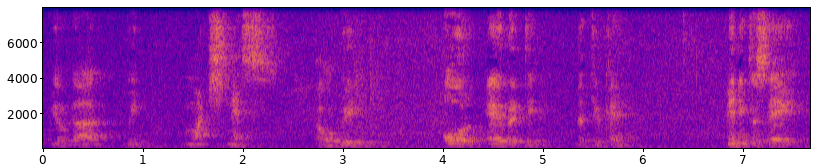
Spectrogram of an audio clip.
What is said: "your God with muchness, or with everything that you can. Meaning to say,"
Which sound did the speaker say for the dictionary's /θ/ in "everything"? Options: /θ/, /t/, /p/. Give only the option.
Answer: /t/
